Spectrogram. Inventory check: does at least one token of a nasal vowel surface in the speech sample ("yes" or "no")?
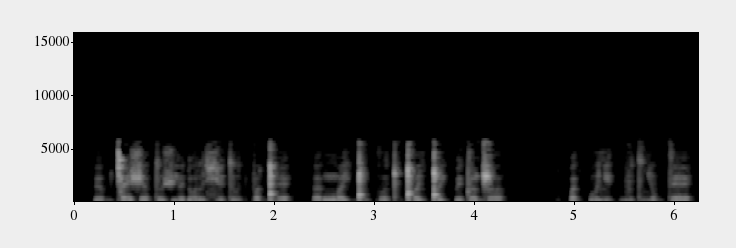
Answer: no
